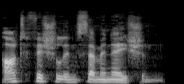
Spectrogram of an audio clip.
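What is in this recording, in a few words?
"artificial insemination", English, British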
